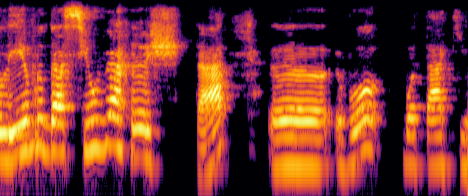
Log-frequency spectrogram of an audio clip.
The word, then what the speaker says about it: Roesch: É a Sylvia Maria Azevedo Rush. Se escreve Roesch, né?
